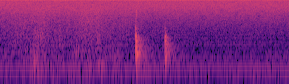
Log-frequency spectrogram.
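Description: Faint rustling of bedclothes, then two sharp knocks about a second in, a quarter of a second apart.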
